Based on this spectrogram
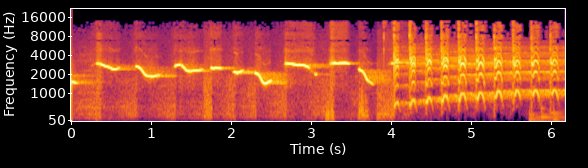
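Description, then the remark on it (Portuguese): A female researcher who studies native Cerrado plants whistles a string of sliding, birdlike notes, then switches to a rapid run of nasal, honking calls, imitating birds. Fairly loud, with no talking. “Uma pesquisadora da Embrapa, que estuda plantas nativas do Cerrado, de tanto observar os pássaros, aprendeu a imitá-los.”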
